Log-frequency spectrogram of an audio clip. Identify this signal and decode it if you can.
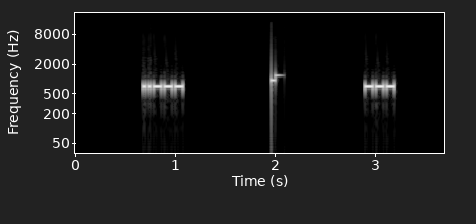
Morse code, heard as a keyed tone, about 44 wpm, 700 Hz. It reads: 2 O
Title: Single Character (Letter:Number:Punctuation:Prosign) 45wpm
